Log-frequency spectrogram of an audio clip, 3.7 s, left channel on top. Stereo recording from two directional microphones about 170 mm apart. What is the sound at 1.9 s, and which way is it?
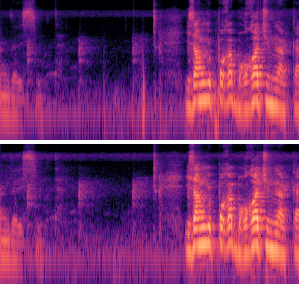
Speech, 15° right (ahead or behind).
